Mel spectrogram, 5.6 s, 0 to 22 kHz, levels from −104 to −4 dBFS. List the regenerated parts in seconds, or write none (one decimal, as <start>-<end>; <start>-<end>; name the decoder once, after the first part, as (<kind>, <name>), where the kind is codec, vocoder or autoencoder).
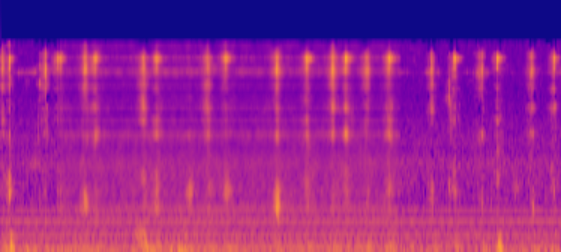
0.6-4.0 (vocoder, Vocos)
